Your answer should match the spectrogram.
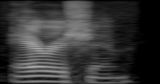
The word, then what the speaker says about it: Arishem: Arishem.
